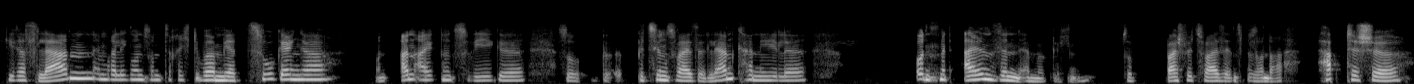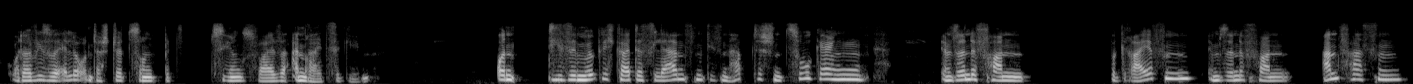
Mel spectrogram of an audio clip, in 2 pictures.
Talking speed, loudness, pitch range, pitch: 100 wpm, -22 LUFS, 170-225 Hz, 195 Hz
